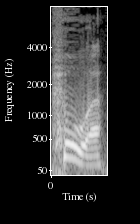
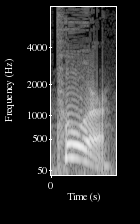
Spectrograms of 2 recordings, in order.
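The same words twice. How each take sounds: First: It is said with a British accent, no R. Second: It is said with an American accent, R sounded.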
